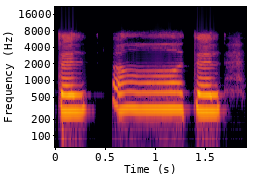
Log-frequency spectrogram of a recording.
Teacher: تا کو ہم نے لام کے ساتھ ملا دینا ہے، ہمزۃ الوصل وہاں ڈراپ ہو جائے گا · یہاں پہ نون کی آواز کو ہمیں چھپانا ہے، اخفا ہو رہا ہے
